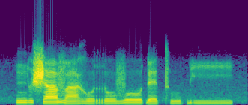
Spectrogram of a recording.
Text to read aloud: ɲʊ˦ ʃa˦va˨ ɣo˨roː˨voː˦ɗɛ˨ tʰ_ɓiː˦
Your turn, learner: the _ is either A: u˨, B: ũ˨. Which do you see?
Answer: A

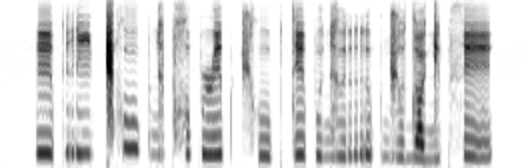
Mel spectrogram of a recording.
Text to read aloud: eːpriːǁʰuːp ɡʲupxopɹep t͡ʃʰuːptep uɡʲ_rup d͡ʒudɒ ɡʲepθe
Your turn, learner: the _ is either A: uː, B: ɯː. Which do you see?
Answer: A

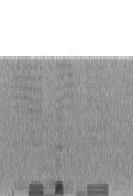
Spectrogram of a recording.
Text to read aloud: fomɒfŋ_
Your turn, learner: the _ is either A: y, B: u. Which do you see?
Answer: B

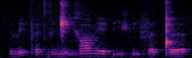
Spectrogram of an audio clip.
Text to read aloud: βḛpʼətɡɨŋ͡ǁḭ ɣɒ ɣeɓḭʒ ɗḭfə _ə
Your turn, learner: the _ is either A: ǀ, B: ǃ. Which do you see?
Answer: B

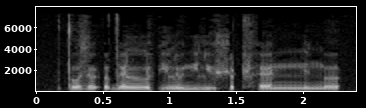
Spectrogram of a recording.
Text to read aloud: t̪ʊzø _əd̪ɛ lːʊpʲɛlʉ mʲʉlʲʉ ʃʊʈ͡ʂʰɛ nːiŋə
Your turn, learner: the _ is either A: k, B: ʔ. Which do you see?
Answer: B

